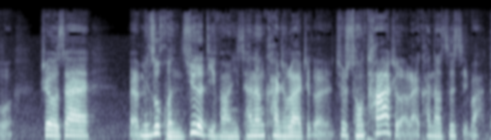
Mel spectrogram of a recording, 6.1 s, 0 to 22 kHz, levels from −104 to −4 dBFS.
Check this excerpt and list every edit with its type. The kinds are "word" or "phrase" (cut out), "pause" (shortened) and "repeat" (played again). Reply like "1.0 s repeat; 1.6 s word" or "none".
none

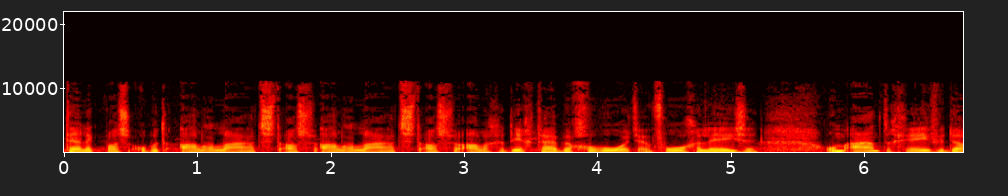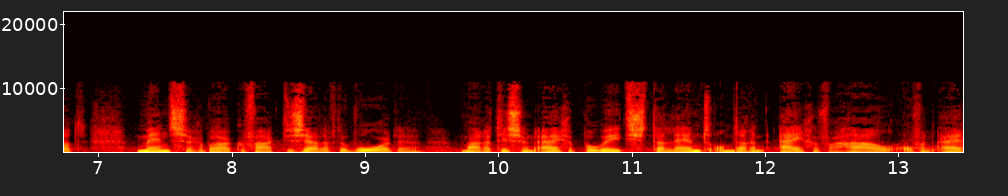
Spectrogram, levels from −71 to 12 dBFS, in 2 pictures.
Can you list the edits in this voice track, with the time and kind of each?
1.9 s repeat

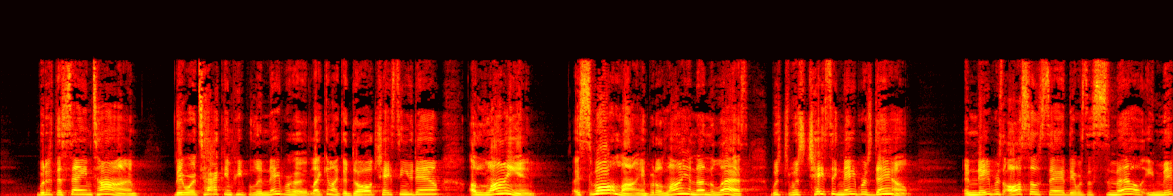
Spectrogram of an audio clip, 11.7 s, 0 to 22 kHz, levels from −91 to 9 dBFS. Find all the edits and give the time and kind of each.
none

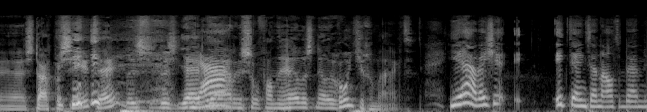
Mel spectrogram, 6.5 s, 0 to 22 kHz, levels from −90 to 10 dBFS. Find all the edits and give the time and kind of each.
none

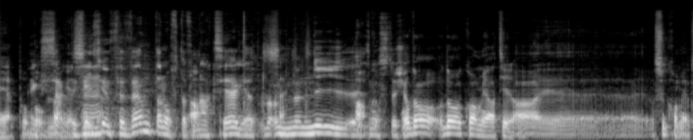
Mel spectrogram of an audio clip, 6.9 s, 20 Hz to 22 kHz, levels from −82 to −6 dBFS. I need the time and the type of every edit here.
3.7 s phrase

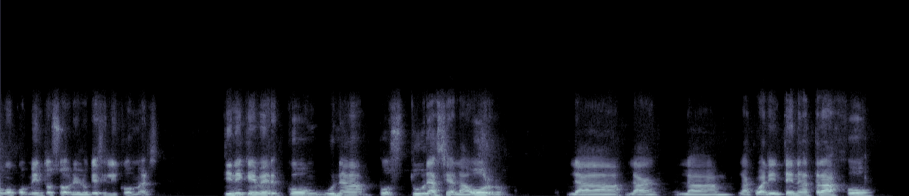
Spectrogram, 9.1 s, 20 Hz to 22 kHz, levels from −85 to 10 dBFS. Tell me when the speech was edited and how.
none

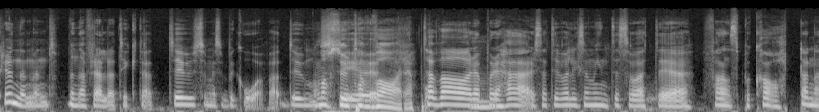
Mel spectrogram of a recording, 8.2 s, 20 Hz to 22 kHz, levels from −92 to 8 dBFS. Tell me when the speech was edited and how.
7.0 s pause

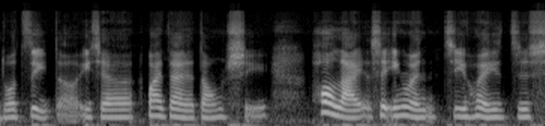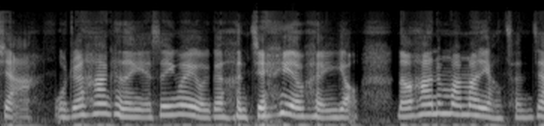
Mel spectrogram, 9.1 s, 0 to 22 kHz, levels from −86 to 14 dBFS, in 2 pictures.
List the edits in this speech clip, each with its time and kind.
1.2 s pause

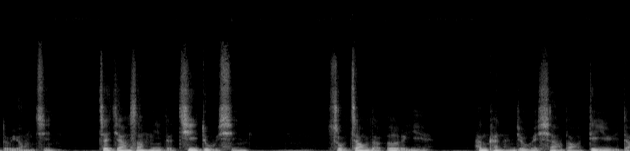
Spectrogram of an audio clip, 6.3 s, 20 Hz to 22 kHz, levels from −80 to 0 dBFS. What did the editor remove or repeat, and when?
4.7 s pause

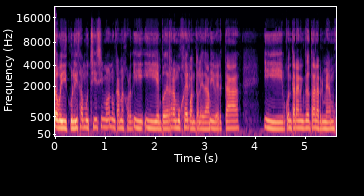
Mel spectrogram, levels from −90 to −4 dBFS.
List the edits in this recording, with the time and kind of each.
1.5 s word; 2.3 s word; 2.6 s word; 3.1 s word; 4.6 s word

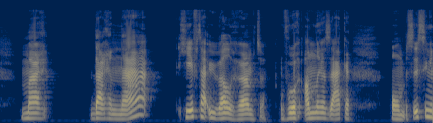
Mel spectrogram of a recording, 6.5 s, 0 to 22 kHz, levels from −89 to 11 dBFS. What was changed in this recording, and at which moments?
4.1 s pause

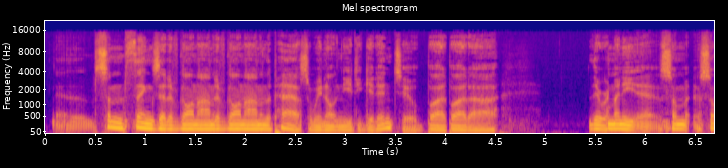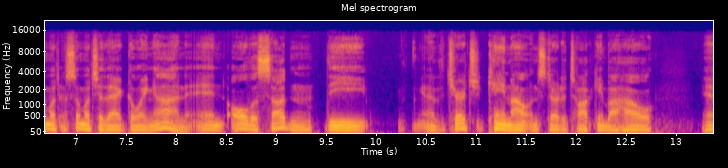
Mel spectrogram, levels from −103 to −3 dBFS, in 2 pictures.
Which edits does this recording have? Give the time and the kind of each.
1.7 s repeat; 4.0 s repeat; 5.6 s word; 6.8 s repeat; 9.4 s pause

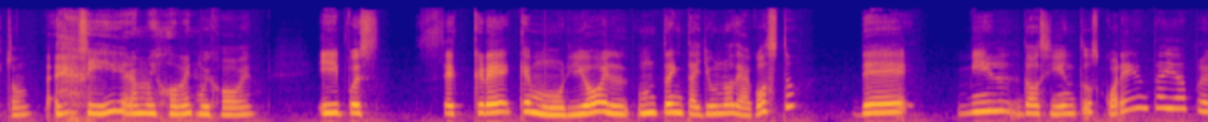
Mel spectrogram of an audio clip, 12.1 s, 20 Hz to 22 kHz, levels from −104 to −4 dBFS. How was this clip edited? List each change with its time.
none

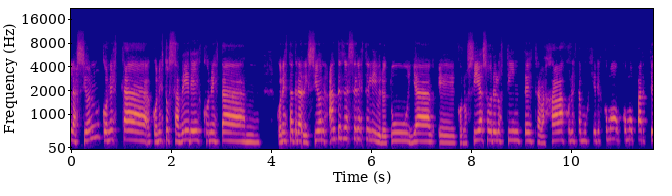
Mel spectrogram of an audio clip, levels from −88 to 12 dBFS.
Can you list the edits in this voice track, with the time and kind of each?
none

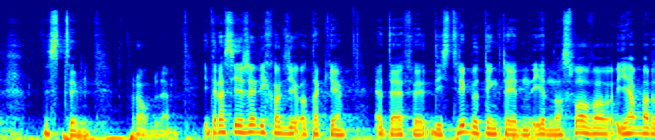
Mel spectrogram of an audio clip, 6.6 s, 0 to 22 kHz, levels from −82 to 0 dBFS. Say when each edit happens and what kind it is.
5.0 s phrase

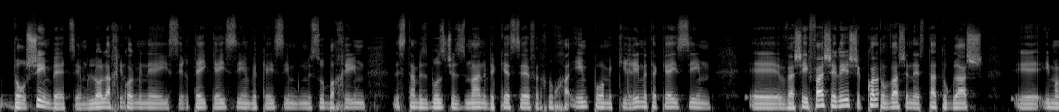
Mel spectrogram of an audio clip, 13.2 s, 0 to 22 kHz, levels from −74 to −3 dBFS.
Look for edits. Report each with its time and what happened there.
1.5 s word; 10.9 s word

